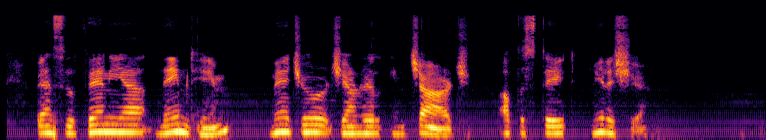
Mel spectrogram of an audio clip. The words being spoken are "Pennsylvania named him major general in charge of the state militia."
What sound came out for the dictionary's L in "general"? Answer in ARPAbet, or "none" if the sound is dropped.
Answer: L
